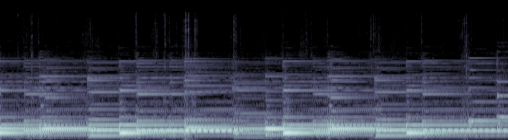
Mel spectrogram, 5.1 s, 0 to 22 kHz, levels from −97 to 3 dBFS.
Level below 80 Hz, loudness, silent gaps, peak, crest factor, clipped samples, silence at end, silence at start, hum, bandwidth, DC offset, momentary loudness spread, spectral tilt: -68 dBFS; -21 LUFS; none; -6 dBFS; 14 dB; under 0.1%; 0 s; 0 s; none; 4.1 kHz; under 0.1%; 7 LU; -10.5 dB/octave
